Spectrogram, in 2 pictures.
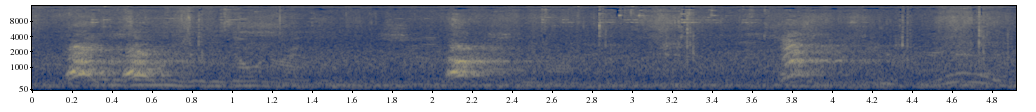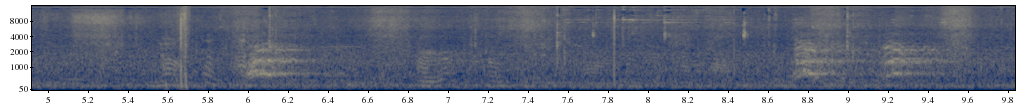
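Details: At a dog park, playing dogs let out short barks roughly every two seconds, each a brief single or double yap, mixed with human talk and outdoor background noise.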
